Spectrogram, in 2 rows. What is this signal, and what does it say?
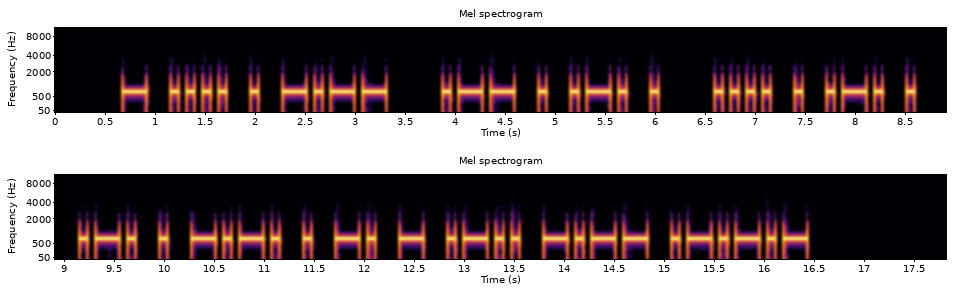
Morse code, heard as a keyed tone, about 15 wpm, 700 Hz. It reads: THEY WERE HERE RECENTLY.
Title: Sentences from Top 1200 Words 15wpm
